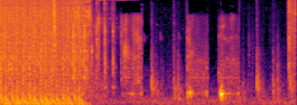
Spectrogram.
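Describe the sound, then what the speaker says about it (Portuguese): Gunfire in the PvP shooter Badlanders: a dense burst of rapid shots fills the first second, then scattered single thuds and sharp reports follow more faintly and sparsely. "Quem é que tá atirando aí?"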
